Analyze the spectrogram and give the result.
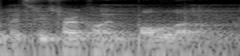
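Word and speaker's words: Beaulieu: what I'm talking about Cory Bullu but just pronounces bolo Trivia to me is just it's everything besides my family and and friends.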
